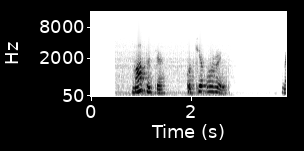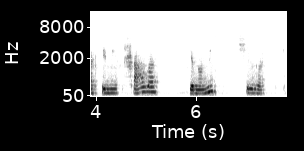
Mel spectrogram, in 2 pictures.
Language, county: Lithuanian, Vilnius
